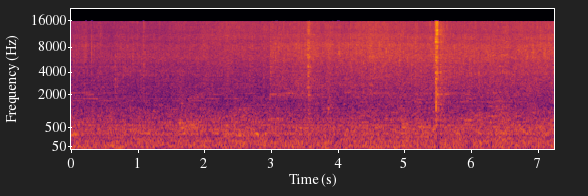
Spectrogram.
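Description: Butter and chunks of lobster meat sizzling steadily on a hot teppanyaki griddle, with a single sharp click about five and a half seconds in.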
